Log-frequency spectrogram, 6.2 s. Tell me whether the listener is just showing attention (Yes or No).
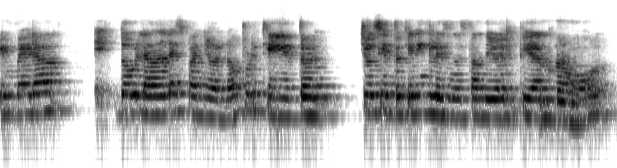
Yes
